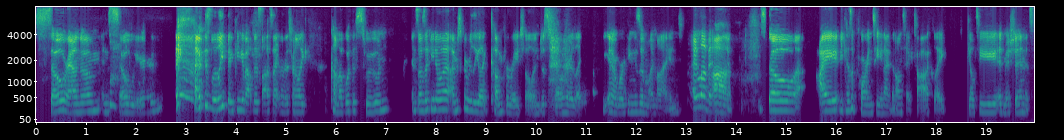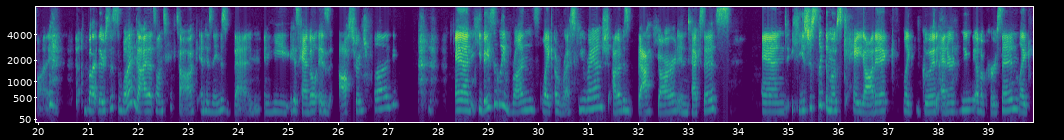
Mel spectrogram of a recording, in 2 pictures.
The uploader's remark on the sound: This time from the virtual Zoom studio.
